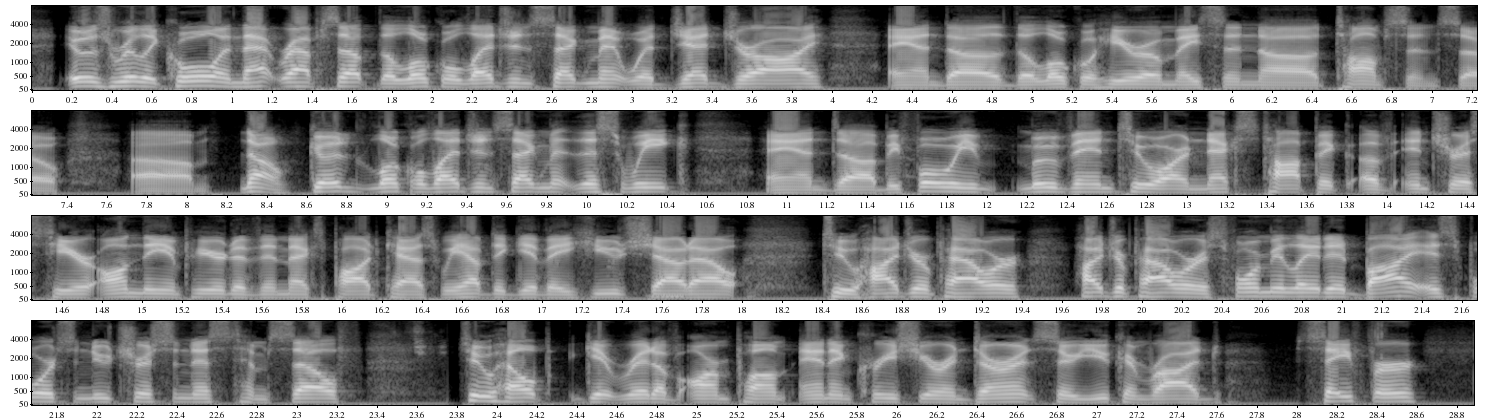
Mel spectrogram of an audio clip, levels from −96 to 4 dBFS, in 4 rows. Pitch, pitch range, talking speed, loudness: 125 Hz, 115-135 Hz, 170 wpm, -17 LUFS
